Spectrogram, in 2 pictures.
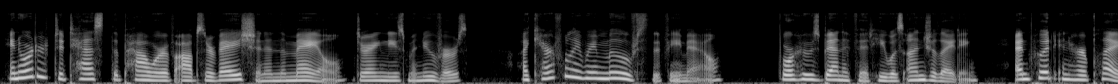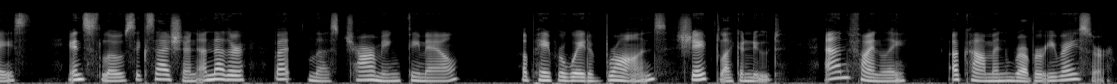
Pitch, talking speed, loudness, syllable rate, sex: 200 Hz, 140 wpm, -20 LUFS, 4.9 syllables/s, female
